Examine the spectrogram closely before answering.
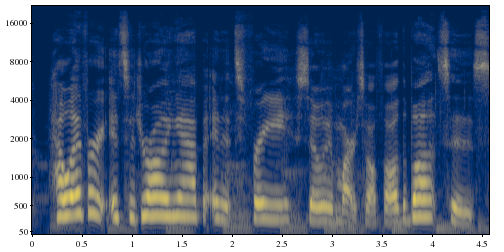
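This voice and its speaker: Music plays in the background as a woman speaks at a fairly slow pace. Her voice is high-pitched, with lively intonation. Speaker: digital artist. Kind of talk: scripted YouTube voiceover commentary.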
